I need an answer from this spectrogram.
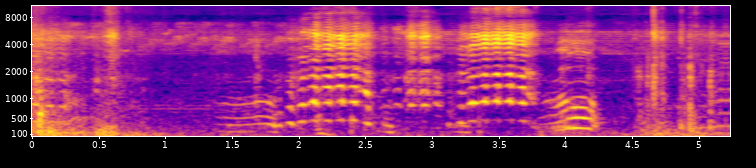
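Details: Domestic goats being dewormed ahead of weaning, at about three to four months old, in the Philippines; several wavering, harmonic bleats come in quick succession, a brief nasal cry, then a longer quavering one and a short falling call, with handling noise between.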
